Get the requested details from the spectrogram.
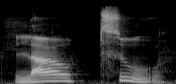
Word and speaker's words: Lao Tzu: Lao Tzu.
